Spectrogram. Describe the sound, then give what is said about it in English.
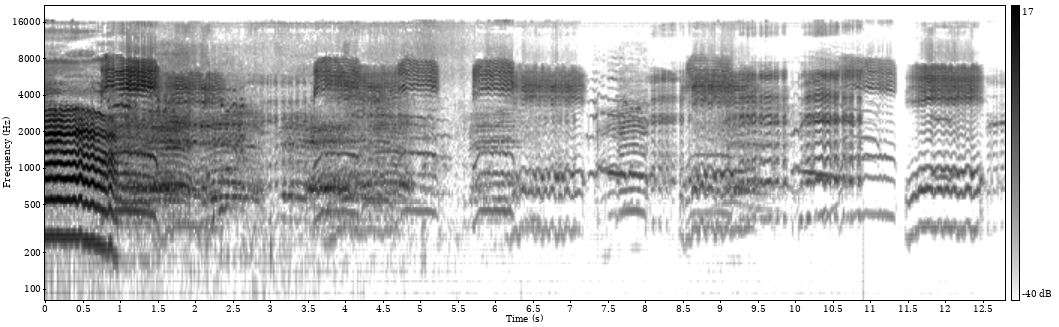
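A flock of sheep in a theater bleat repeatedly, several overlapping wavering cries in quick succession, fairly loud, with no talking. “And as the sheep suddenly go quiet, a silence reigns, and the theater darkens.”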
